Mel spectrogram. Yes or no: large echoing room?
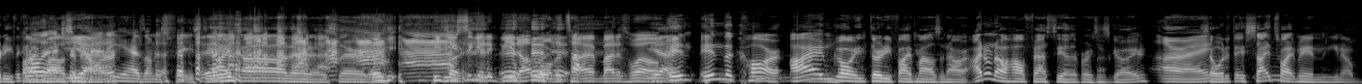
no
